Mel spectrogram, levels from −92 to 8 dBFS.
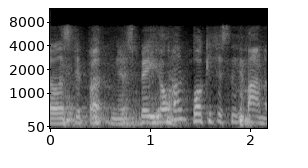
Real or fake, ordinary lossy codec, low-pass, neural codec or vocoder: fake; Opus, 64 kbps; 7.2 kHz; codec, 16 kHz, 1.1 kbps, Voila-Tokenizer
